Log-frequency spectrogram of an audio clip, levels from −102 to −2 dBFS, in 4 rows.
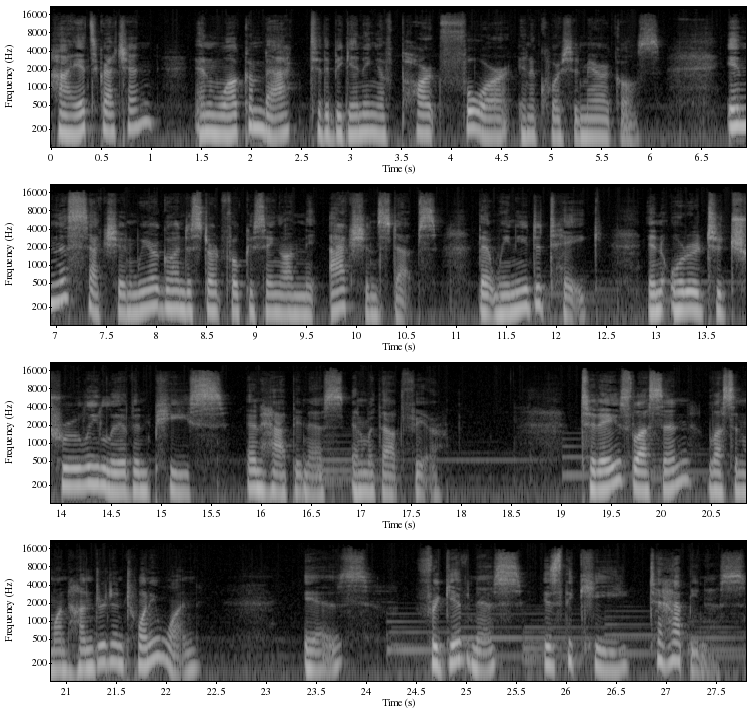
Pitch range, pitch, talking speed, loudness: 140-180 Hz, 165 Hz, 125 wpm, -41 LUFS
